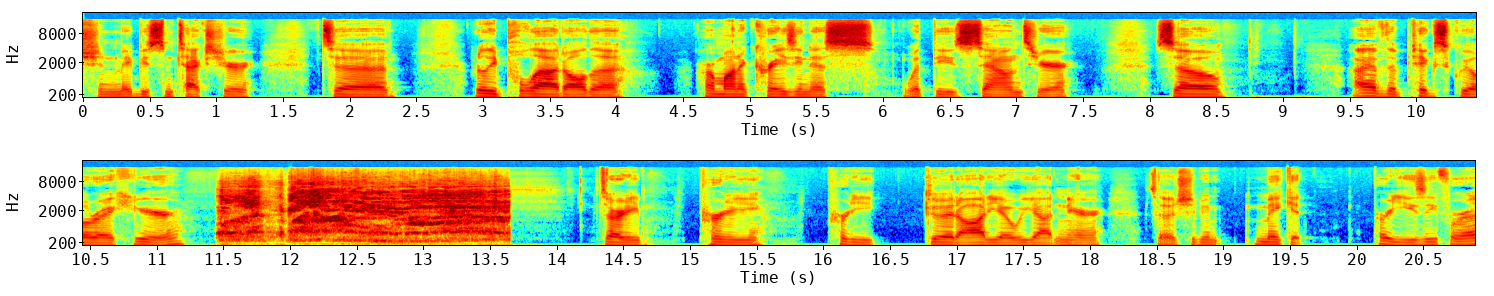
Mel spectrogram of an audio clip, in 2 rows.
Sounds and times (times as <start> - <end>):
Speech: 0.0 - 2.4, 9.6 - 13.7, 14.3 - 20.8.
